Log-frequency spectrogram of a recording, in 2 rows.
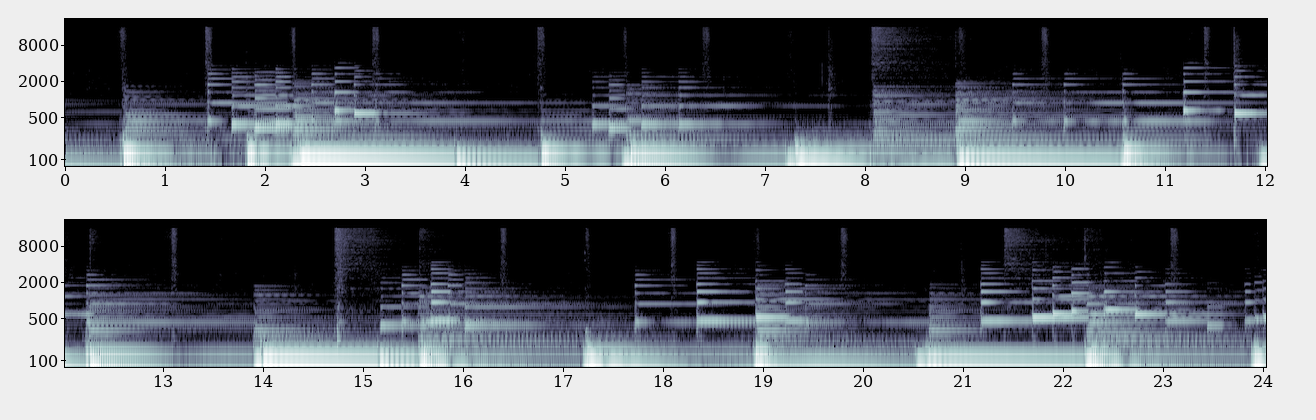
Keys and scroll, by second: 15.3 Delete, 17.0 ctrl+d, 23.6 ctrl+t.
